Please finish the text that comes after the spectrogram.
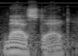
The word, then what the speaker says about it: NASDAQ: Now abbreviated, that's NASDAQ, and pronounced just like it's spelled, NASDAQ, or the OTC market.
